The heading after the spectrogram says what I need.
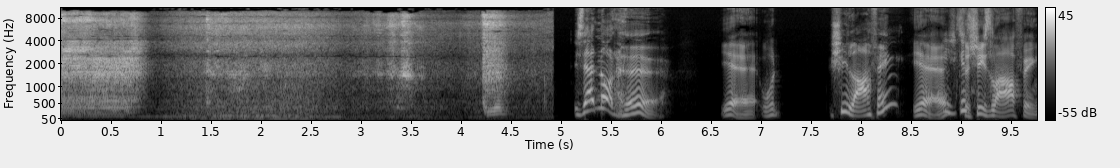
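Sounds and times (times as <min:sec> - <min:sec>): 
low buzzy fart in played recording: 0:00.0 - 0:02.0, 0:04.2 - 0:04.6
steady airy hiss: 0:00.0 - 0:05.0
speech: 0:05.2 - 0:09.7.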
